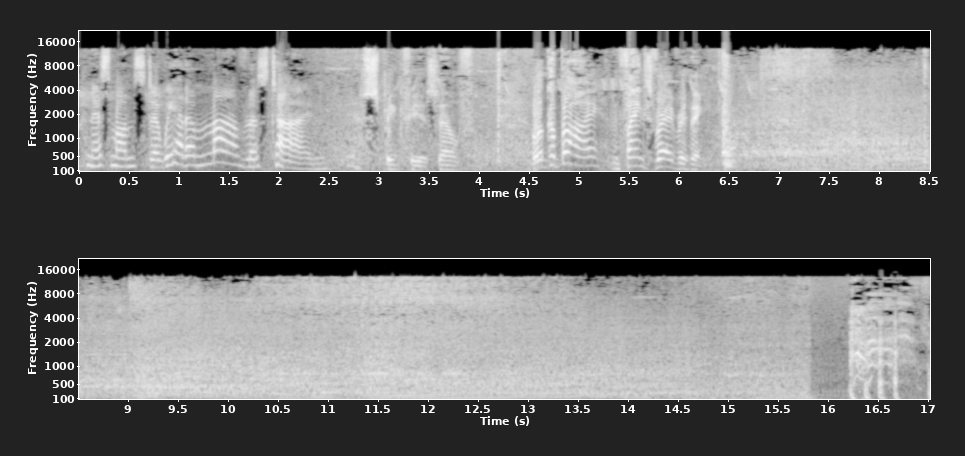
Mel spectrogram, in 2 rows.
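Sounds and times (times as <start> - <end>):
car engine accelerating: 6.5 - 16.0.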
